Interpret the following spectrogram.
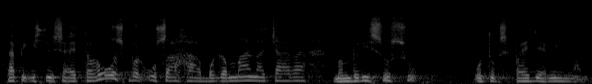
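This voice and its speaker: A middle-aged man from Indonesia preaches from the pulpit, his voice set a little high and gravelly. He swings between hushed whispers and loud, pressing peaks of emphasis, with a husky edge throughout. The sound carries a long reverb from a church hall. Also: moderate pace. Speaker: pastor. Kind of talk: sermon.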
